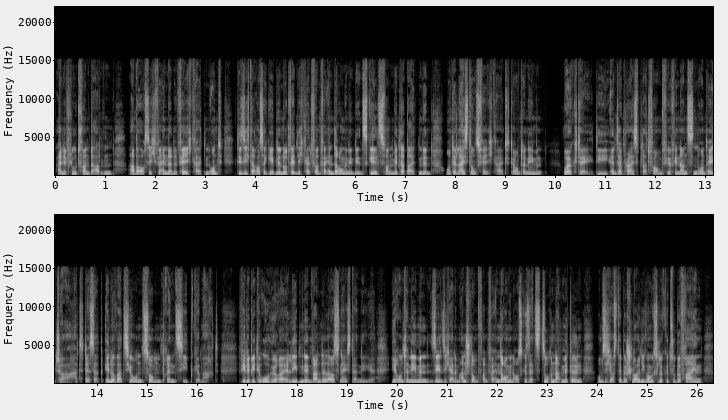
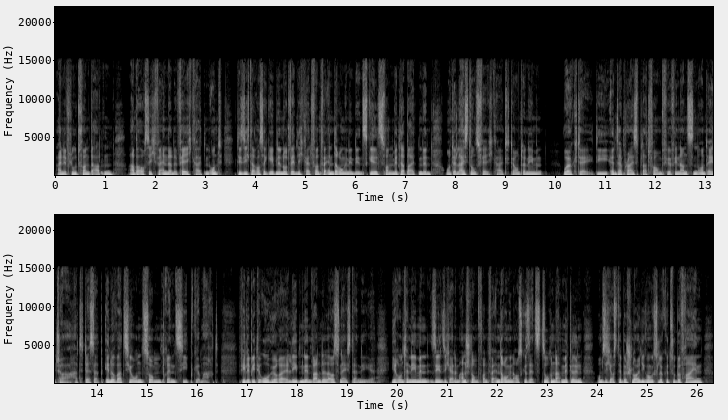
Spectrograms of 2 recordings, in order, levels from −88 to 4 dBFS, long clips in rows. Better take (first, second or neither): second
